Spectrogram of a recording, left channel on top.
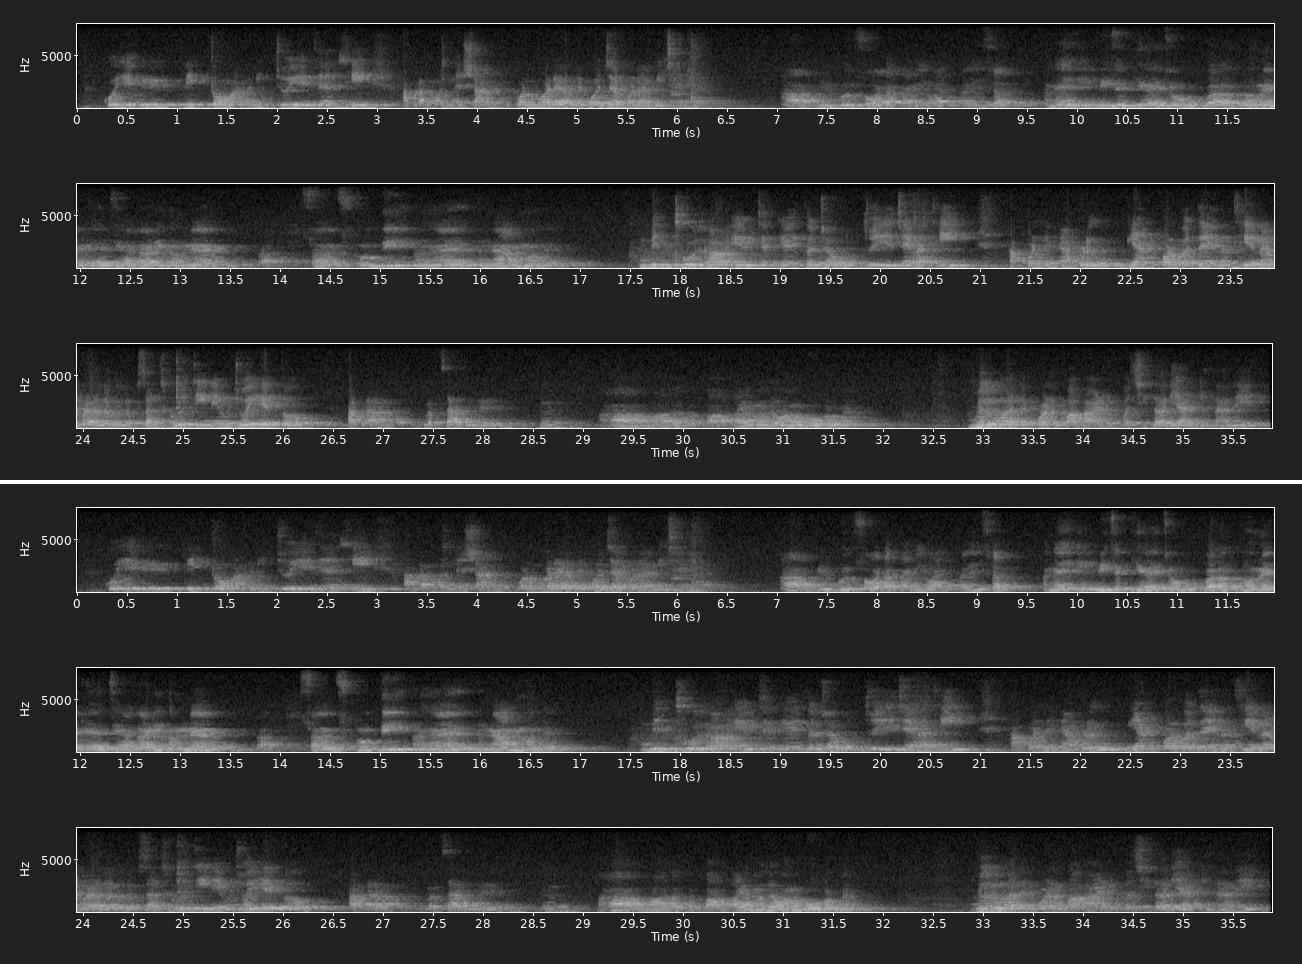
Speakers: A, on the left; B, on the right.
A: કોઈ એવી ટીપ તો મારવી જ જોઈએ જેથી આપડા મને શાંતિ પણ મળે અને મજા પણ આવી જાય
B: હા બિલકુલ સો ટકા ની વાત કરી છે અને એવી જગ્યાએ જવું ગમે કે જ્યાં ગાડી તમને અ સંસ્કૃતિ અને જ્ઞાન મળે
A: બિલકુલ હા એવી જગ્યાએ તો જવું જ જોઈએ જેનાથી આપણને આપડું જ્ઞાન પણ વધે એના અને આપણેે અલગ અલગ સંસ્કૃતિને એવું જોઈએ તો આપડા મતલબ સારું રે એમ હમ
B: હા મારેતો પહાડમાં જવાનું બહુ ગમે
A: <inaudible> હમ મને પણ પહાડ પછી દરિયા કિનારે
